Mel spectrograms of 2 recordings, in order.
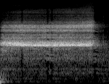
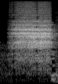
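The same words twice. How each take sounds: First: The hiss is made with lips rounded forward. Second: The hiss is made with lips spread back. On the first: This is the French sound. "on a les lèvres poussées en avant et on fait ch" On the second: This is the Spanish sound. "pour eux, le che, c'est plus un ch ... les lèvres sont tirées en arrière"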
